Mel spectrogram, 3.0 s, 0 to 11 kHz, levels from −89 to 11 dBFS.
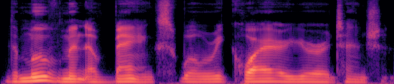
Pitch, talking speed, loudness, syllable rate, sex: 110 Hz, 160 wpm, -19 LUFS, 4.9 syllables/s, male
